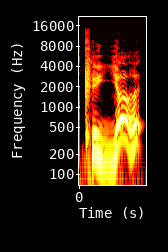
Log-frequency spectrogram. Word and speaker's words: Kike: It's Kiyut, but when it's spelled out, it's a little off-putting. Oh my God.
